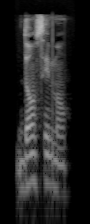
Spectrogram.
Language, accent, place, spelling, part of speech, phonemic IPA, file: French, France, Lyon, densément, adverb, /dɑ̃.se.mɑ̃/, LL-Q150 (fra)-densément.wav
- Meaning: densely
